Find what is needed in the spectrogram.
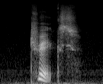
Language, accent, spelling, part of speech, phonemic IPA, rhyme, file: English, US, tricks, noun / verb, /tɹɪks/, -ɪks, En-us-tricks.ogg
- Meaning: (noun) plural of trick; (verb) third-person singular simple present indicative of trick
